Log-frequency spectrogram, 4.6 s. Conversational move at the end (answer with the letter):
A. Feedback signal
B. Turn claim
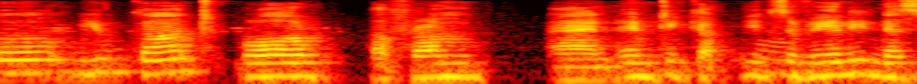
A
